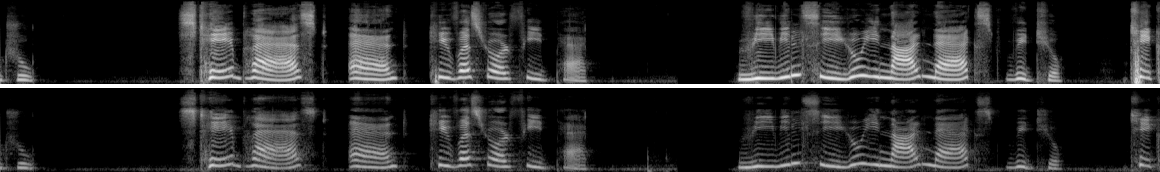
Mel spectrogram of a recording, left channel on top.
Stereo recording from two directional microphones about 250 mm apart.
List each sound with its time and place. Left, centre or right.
0.0 s a woman's voice: left
1.8 s a woman's voice: left
7.3 s a woman's voice: left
